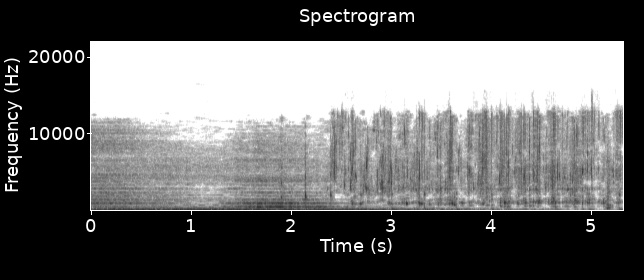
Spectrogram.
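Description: Wine poured from a bottle in a science-fiction audio drama, first a soft steady liquid stream, then a brighter run of splashing drips and trickles into the glass, close and alone.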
